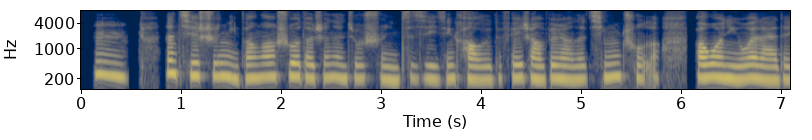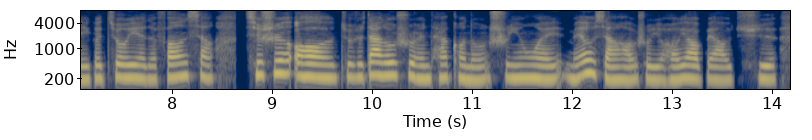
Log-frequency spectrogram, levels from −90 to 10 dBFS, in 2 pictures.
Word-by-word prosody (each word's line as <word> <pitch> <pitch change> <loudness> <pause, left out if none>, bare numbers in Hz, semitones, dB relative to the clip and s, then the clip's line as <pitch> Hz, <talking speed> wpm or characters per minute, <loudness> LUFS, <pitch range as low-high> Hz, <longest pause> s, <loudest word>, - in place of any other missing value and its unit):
嗯， 240 -4 +1 0.4
那 270 0 +5
其 245 -2 +1
实 230 0 -2
你 225 -3 +2
刚 210 +1 0
刚 225 +1 +1
说 230 -1 +2
的， 215 -2 0
真 220 +1 -3
的 220 -1 -1
就 205 -1 -5
是 200 -2 -5
你 185 - -1
自 210 - -8
己 205 0 -6
已 - - -3
经 205 +2 -4
考 195 -2 +1
虑 190 - -2
得 205 - -13
非 215 +1 -2
常 210 -2 +1
非 210 +2 0
常 200 -1 +1
地 195 0 -2
清 220 +3 -2
楚 210 -2 -5
了， - - -8 0.3
包 215 -1 +7
括 220 0 +6
你 205 -2 +3
未 210 +1 +4
来 195 -2 +2
的 195 0 -4
一 195 - -1
个 205 +1 -3
就 215 +1 -1
业 210 -1 +1
的 195 0 -5
方 215 +3 +1
向。 230 -3 -3 0.3
其 245 +1 -1
实 270 +2 0
呃， 225 -5 +4
就 220 +1 -5
是 220 - -2
大 245 +2 +5
多 240 0 +3
数 235 -1 -1
人， 200 -1 -1
他 215 +1 -4
可 210 - -4
能 190 +1 -3
是 210 +1 -5
因 210 0 0
为 200 +2 0
没 205 +2 -3
有 270 +2 +4
想 195 -7 0
好 190 0 -2
说， 200 0 -5
以 190 0 -2
后 190 +1 -3
要 205 -1 +2
不 195 0 -9
要 190 -1 -3
去， 200 +1 -4
210 Hz, 290 characters per minute, -20 LUFS, 200-225 Hz, 0.4 s, 包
